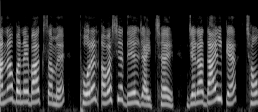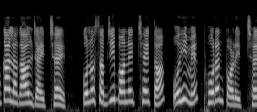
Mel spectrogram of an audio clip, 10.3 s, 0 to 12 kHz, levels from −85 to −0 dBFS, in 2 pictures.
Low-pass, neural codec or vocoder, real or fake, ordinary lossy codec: 7.2 kHz; codec, 16 kHz, 16 kbps, FunCodec, trained on Chinese and English, 50 frames a second; fake; none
